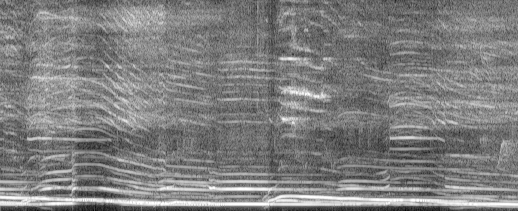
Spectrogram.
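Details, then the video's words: Six polar wolves howl together, long wavering tones sliding up and down and overlapping in a chorus. "Howling Wolves"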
